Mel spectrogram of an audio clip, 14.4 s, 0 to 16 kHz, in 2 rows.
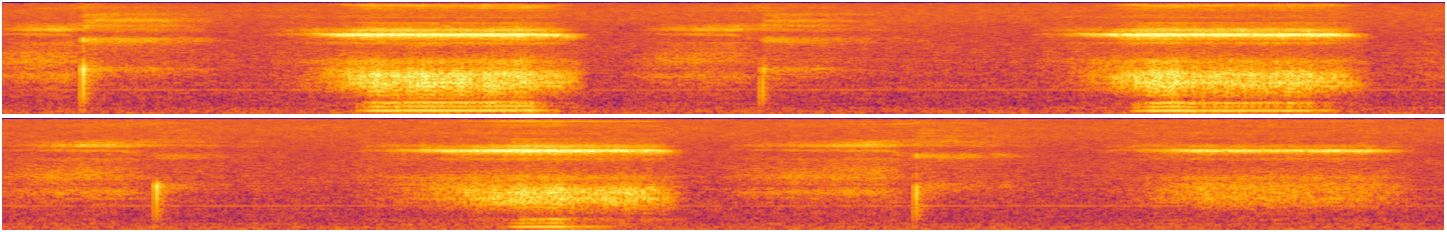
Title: ASMR SNORING 8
